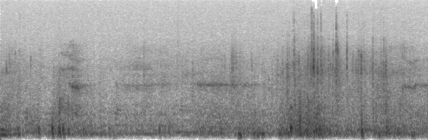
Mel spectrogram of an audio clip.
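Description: Faint crinkling of a plastic bag and scattered light taps as gloved hands reach into it for food, with a denser cluster of crinkles a little past the middle.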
